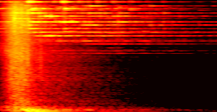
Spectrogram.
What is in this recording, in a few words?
Positive Effect; Fantasy Interface; Fantasy Sounds Bundle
